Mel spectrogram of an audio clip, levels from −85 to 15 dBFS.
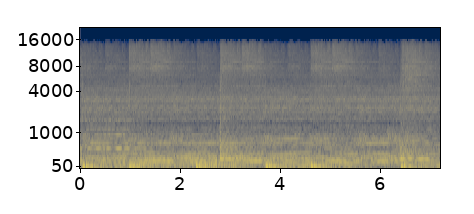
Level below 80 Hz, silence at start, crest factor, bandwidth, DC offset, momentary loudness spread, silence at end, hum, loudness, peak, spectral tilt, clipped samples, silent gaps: -16 dBFS; 0 s; 12 dB; 16.5 kHz; 0.6%; 4 LU; 0 s; none; -14 LUFS; 0 dBFS; -4.5 dB/octave; under 0.1%; none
